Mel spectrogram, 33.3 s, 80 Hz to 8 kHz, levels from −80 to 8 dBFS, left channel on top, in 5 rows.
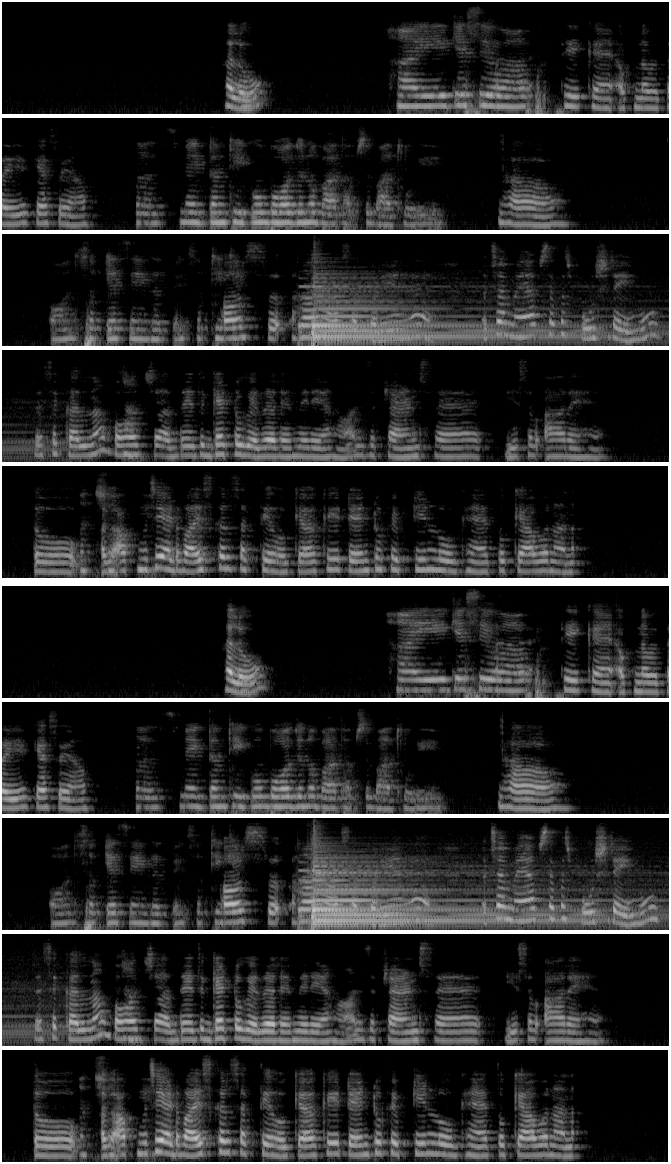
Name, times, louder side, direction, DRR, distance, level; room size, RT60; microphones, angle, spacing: voice 1, 2.2-2.6 5.6-7.5 11.6-12.3 15.5-17.7 18.2-19.9 20.3-26.0 27.0-32.4, right 4 dB, 60° right, 1.1 m, -30 dB
voice 2, 3.8-5.6 8.0-11.1 13.8-15.7 21.2-21.4 27.4-27.8 28.1-28.2, left 1 dB, 80° right, 7.6 m, -34 dB
sound 1, 16.3-20.5, right 4 dB, 45° right, 0.6 m, -28 dB
11.0 x 8.6 x 6.5 m
head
